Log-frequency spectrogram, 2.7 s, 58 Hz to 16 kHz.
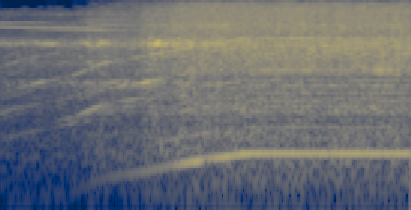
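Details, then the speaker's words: Volantex/Lanyu ASW-28 V2 sailplane with a replacement ESC, static bench full-throttle test on the stock prop. Smooth steady high whine drawing about 15.48 A, roughly 165 W; a 30 A ESC is judged fine. Healthy motor. "looks like about 15 amps bottle fifteen point four eight amps or about 165 watts"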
